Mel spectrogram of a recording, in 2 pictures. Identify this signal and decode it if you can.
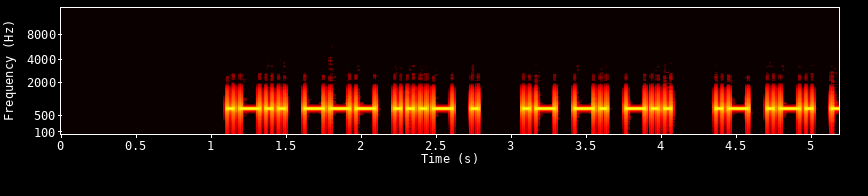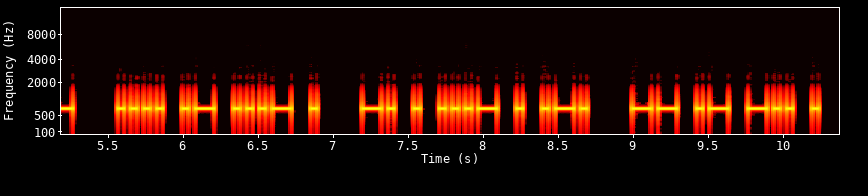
Morse code, heard as a keyed tone, about 28 wpm, 700 Hz. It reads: LOVE AND ART HAVE NEVER MADE
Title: Sentences from Top 1100 Words 28wpm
